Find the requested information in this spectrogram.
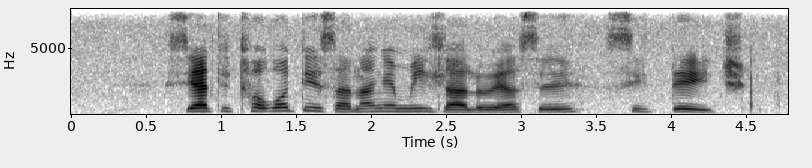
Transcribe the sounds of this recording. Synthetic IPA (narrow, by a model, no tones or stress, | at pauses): sijatʼitʰɔk̬otʼisanaŋemiɮalɔjase | sitʼe̥ːt͡ʃi̥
